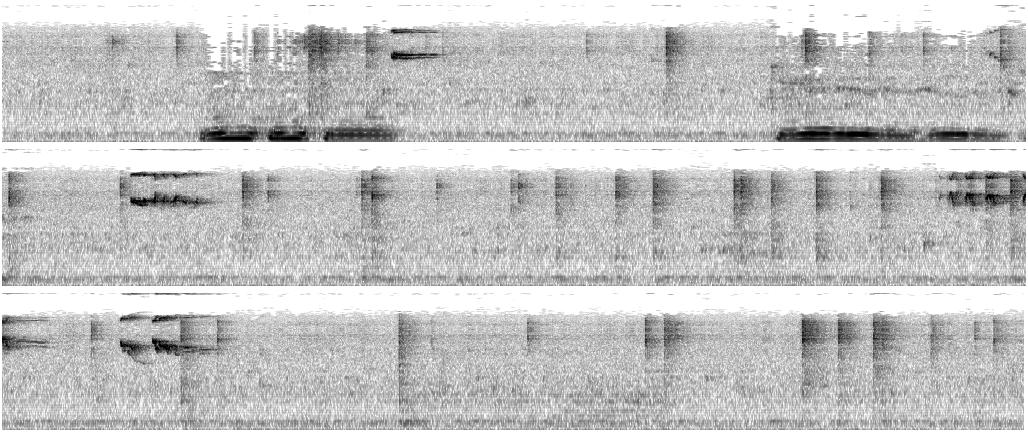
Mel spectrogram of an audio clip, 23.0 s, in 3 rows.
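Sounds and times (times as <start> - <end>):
low steady hum: 0.0 - 23.0
bird chirping: 2.9 - 3.3, 8.6 - 9.3, 14.7 - 17.0
faint irregular ticks: 5.8 - 7.9, 19.2 - 23.0.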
